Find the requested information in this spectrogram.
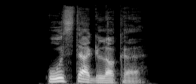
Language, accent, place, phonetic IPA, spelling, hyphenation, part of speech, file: German, Germany, Berlin, [ˈoːstɐˌɡlɔkə], Osterglocke, Oster‧glo‧cke, noun, De-Osterglocke.ogg
- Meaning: wild daffodil, Lent lily (Narcissus pseudonarcissus)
